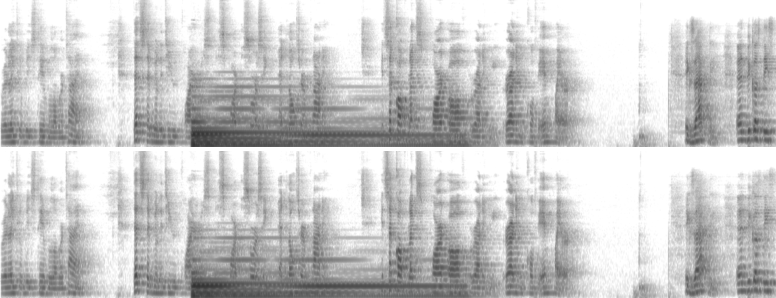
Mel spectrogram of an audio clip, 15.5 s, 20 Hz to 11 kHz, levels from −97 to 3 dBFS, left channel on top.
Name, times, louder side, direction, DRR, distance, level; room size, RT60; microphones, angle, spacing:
voice 1, 0.0-1.6 2.3-6.6 7.2-11.5 12.8-12.9, right 1 dB, 30° right, 3 dB, 1.0 m, -38 dB
sound 1, 3.8-9.4, equal, 20° left, 0.3 m, -26 dB
voice 2, 13.4-15.5, left 2 dB, 45° left, 5 dB, 1.1 m, -35 dB
8.5 x 5.2 x 6.9 m, 0.90 s
head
